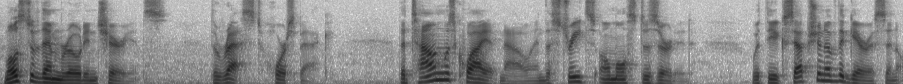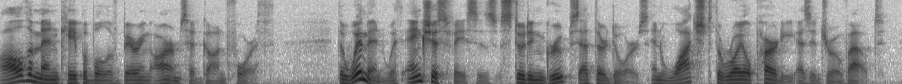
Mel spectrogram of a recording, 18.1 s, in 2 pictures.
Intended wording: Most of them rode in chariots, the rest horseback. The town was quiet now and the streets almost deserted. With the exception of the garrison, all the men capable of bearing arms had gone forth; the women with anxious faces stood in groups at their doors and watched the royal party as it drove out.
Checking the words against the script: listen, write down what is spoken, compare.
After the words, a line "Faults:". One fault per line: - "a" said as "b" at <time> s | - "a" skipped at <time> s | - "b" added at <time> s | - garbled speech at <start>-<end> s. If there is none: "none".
Most of them rode in chariots, the rest horseback. The town was quiet now and the streets almost deserted. With the exception of the garrison, all the men capable of bearing arms had gone forth; the women with anxious faces stood in groups at their doors and watched the royal party as it drove out.
Faults:
none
